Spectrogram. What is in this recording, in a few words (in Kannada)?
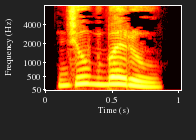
"ಜುಬ್ಬರ", Kannada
